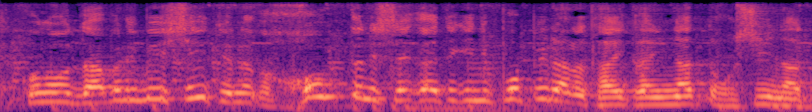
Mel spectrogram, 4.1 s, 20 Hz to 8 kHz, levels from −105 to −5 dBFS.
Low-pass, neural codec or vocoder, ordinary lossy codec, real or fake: 7.2 kHz; vocoder, 44.1 kHz, 128 mel bands every 256 samples, BigVGAN v2; none; fake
